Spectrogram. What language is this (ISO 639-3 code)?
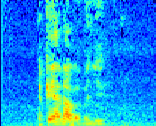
cat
